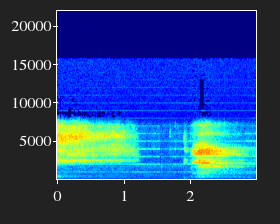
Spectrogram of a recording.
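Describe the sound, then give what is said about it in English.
Deep breathing during a guided breathing exercise: a long, airy rush of breath, a short pause, then a second, stronger breath that tapers off. No talking. “Take one more breath together.”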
